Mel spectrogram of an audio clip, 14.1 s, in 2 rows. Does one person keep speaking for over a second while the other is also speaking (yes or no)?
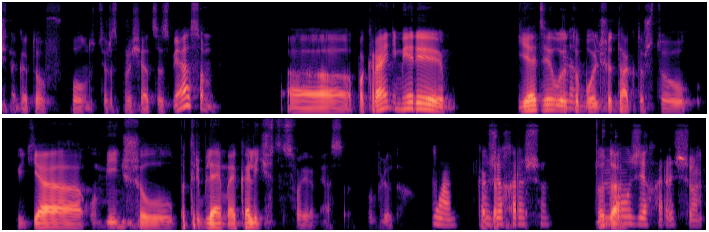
no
